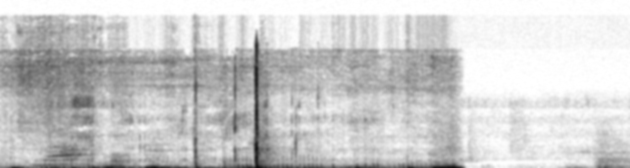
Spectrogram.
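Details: Cat at a shelter set up in a closed-down school in Japan, purring with a low, steady rumble for about four and a half seconds before the sound cuts abruptly to near silence, with faint room noise returning at the end.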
